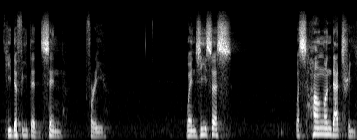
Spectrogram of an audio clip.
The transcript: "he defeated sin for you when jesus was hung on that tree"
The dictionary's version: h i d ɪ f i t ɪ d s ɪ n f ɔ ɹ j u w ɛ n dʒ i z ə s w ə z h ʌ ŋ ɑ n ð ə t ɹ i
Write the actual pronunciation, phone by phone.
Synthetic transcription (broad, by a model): h i d ɪ f i t ɪ d s ɪ n f ɔ ɹ j u w ɛ n dʒ i s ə s w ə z h ʌ ŋ ɑ n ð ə t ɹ i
